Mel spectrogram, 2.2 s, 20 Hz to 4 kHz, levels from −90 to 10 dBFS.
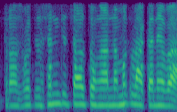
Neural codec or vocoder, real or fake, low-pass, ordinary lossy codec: none; real; 3.6 kHz; none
